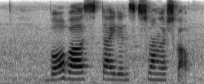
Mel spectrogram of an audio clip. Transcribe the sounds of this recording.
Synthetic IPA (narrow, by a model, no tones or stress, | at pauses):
bɑːbɐstɛjdənsːwɐŋəskɐ̰p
